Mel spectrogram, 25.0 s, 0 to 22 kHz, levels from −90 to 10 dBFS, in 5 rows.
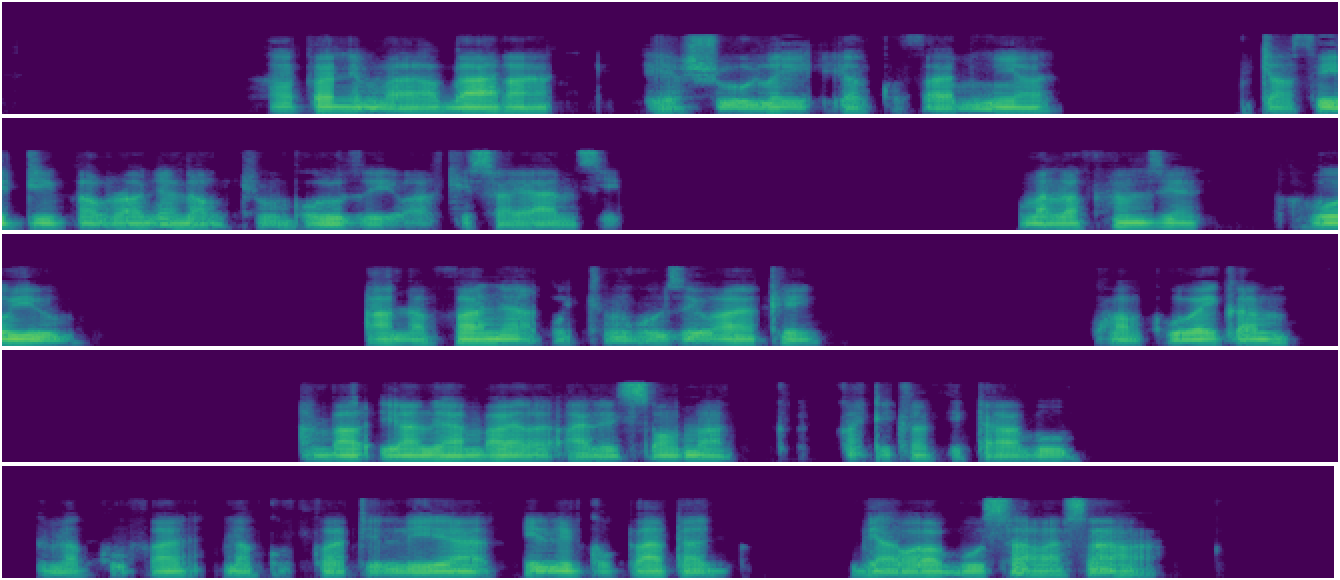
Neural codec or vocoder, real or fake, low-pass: codec, 16 kHz in and 24 kHz out, 0.6 kbps, FireRedTTS-2 codec; fake; 7.2 kHz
